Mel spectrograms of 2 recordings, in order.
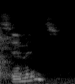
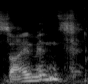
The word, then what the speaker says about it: Simons: Is it not Simmons? It's Simons. – I'm pretty sure it's Simons. – Simons. – It's spelled Simons. – Anthony Simons. – It's not spelled like Ben Simmons.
